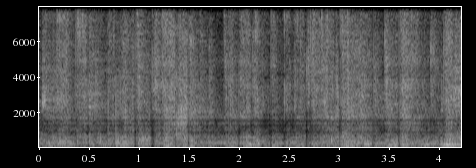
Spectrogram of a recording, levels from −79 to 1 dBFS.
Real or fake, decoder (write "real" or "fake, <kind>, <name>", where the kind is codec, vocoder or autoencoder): fake, codec, SNAC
